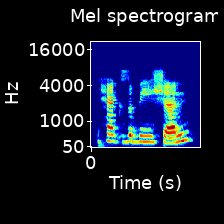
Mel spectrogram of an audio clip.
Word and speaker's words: exhibition: Now this word, exhibition. So the word, according to its pronunciation, exhibition.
